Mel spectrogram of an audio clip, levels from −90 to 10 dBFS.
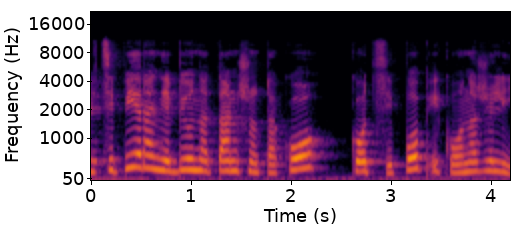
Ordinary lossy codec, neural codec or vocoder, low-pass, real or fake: Opus, 64 kbps; none; 10.8 kHz; real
